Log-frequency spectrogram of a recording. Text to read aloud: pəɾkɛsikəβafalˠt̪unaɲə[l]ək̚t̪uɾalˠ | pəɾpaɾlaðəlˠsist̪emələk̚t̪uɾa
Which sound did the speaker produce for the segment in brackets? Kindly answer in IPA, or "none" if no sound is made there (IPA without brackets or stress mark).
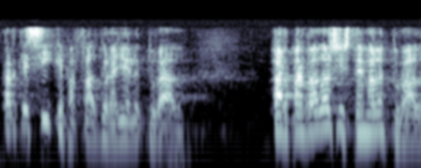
l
